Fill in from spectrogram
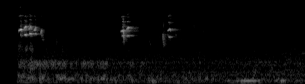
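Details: Caged red-fronted serins at the start of their moult give high, thin chirping bursts: one rapid twittered cluster, then two shorter chirps about a second later, over a faint low room hum.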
